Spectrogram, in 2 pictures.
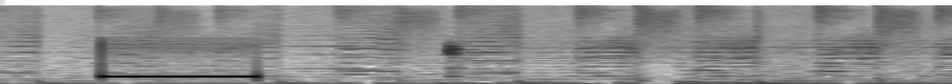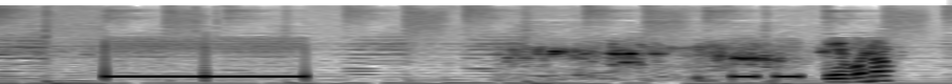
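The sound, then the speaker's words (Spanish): Ringback tone of an outgoing telephone call. Two steady, level-pitched tone bursts about a second long, spaced several seconds apart, sit over a busy mix of other sounds. “Órale, ya está llamando, ella está llamando.”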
